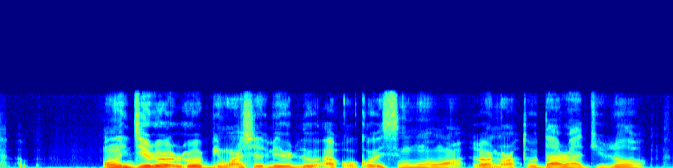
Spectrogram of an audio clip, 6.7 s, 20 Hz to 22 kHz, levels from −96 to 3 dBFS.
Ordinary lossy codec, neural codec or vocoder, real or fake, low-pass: none; autoencoder, 22.05 kHz, a latent of 192 numbers a frame, VITS, trained on many speakers; fake; 9.9 kHz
